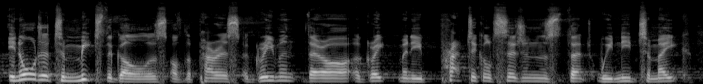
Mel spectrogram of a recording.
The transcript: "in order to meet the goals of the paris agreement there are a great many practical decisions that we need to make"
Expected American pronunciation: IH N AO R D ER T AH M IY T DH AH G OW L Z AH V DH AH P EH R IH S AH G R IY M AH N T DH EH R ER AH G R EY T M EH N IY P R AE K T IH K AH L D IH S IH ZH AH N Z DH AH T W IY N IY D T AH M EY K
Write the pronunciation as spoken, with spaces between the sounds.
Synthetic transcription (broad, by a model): IH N AO R D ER T AH M IY T DH AH G OW L Z AH V DH AH P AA R IH S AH G R IY M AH N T DH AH R ER AH G R EY T M EH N IY P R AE K T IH K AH L D IH S IH ZH AH N Z DH AH T W IY N IY D T AH M EY K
